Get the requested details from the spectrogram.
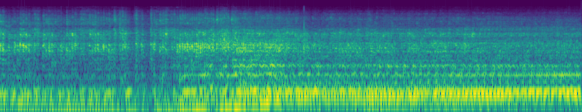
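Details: Roadkill "Rotsun" race car, first start after axle and oil-leak work, oil pressure showing: engine catches and settles into a steady, even idle with a brief rev, no knocking; runs normally, though wet oil later seen coming from a pipe.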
